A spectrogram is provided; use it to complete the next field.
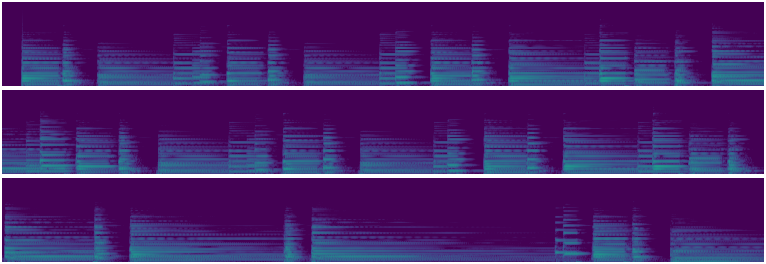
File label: Piano Ribbon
